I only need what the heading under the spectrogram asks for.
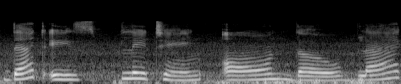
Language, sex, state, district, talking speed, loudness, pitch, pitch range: English, female, Punjab, Kapurthala, 105 wpm, -17 LUFS, 220 Hz, 205-245 Hz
